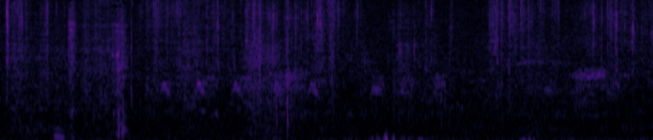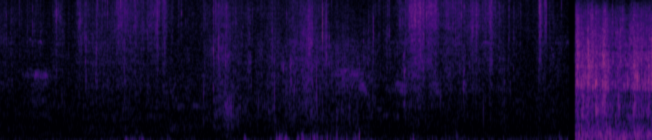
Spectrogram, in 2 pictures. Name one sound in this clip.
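Leaves and stems rustle as tomatoes are picked.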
